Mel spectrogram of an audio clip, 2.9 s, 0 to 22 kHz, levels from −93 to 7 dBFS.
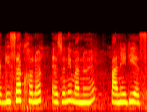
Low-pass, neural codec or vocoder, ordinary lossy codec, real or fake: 7.2 kHz; none; none; real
